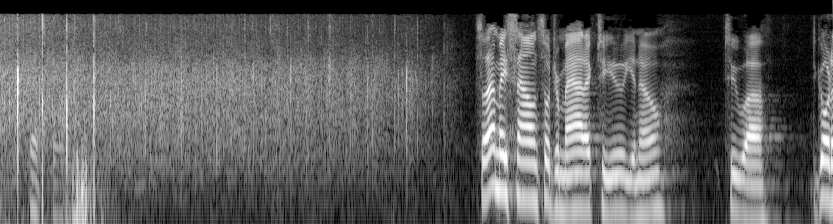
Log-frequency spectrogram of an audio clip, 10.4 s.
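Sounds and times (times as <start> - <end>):
audience applauding: 0.0 - 5.7
speech: 0.4 - 1.0, 6.0 - 8.4, 9.1 - 10.4.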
